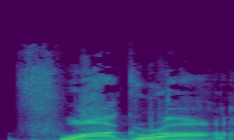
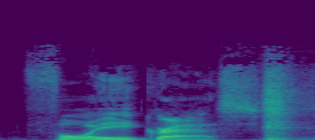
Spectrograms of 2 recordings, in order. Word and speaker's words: foie gras: It says foie gras. – Foie gras. – Foie gras. The E is silent.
